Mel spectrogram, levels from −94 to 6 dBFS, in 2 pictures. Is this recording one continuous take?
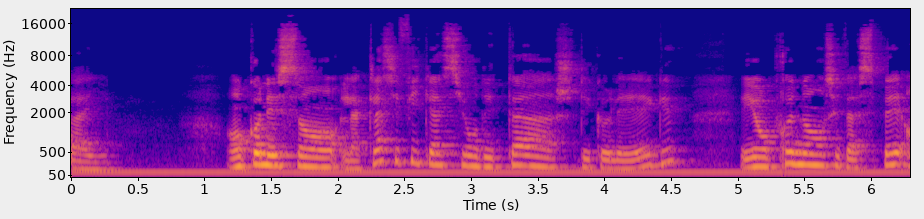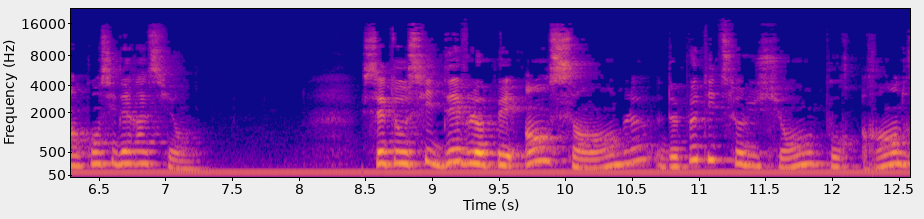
yes; 0 cuts

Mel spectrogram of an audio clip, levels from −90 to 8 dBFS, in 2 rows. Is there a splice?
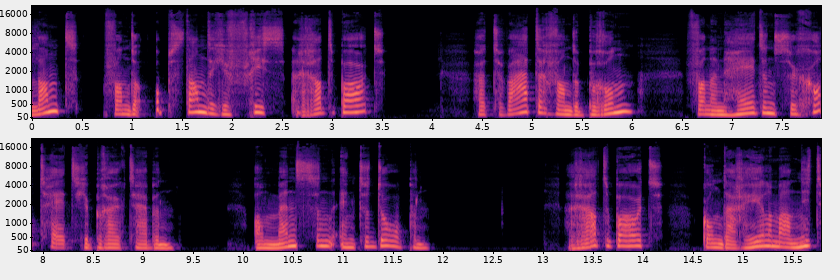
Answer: yes; 1 cut; at 13.2 s

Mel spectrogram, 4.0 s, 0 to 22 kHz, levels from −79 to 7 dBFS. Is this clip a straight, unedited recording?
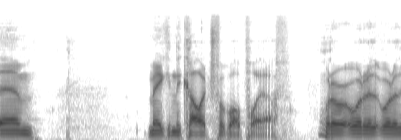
yes; 0 cuts

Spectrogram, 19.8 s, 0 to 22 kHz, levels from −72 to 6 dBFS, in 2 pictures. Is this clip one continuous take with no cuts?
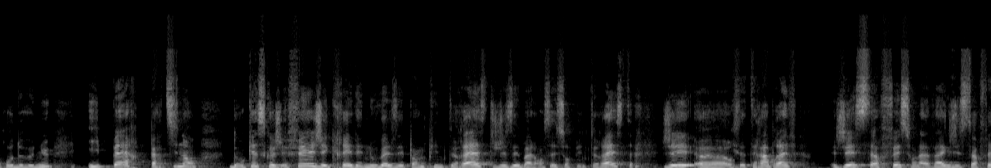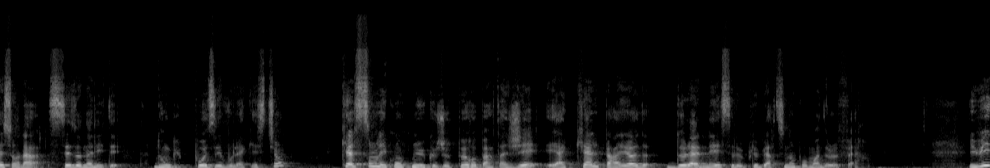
no; 1 cut; at 7.3 s

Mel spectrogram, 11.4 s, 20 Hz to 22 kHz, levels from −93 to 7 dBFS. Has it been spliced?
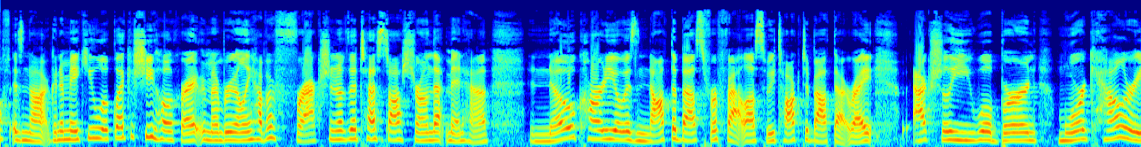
no; 0 cuts

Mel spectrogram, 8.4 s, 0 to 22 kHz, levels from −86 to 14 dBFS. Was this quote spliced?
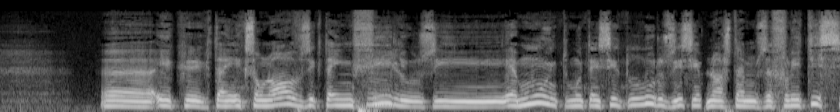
yes; 1 cut; at 7.0 s

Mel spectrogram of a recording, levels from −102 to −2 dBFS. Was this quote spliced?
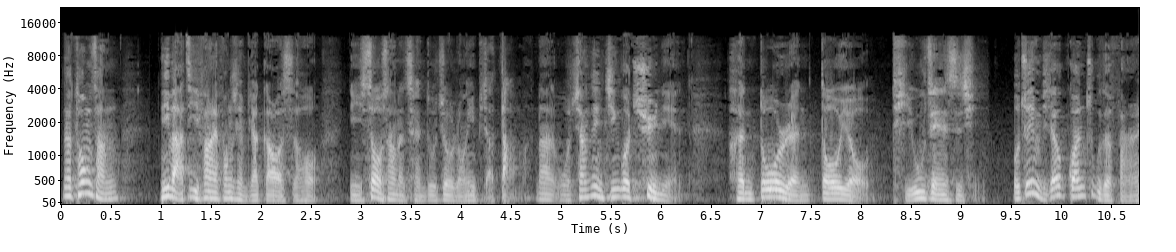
no; 0 cuts

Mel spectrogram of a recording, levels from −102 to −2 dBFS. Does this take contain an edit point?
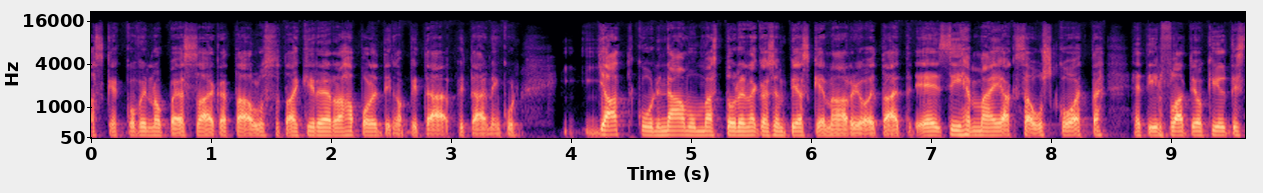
yes; 1 cut; at 6.9 s

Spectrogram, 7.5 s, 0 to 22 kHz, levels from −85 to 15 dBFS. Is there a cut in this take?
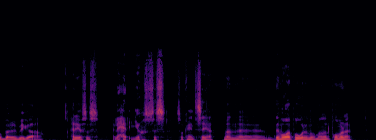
yes; 1 cut; at 4.4 s

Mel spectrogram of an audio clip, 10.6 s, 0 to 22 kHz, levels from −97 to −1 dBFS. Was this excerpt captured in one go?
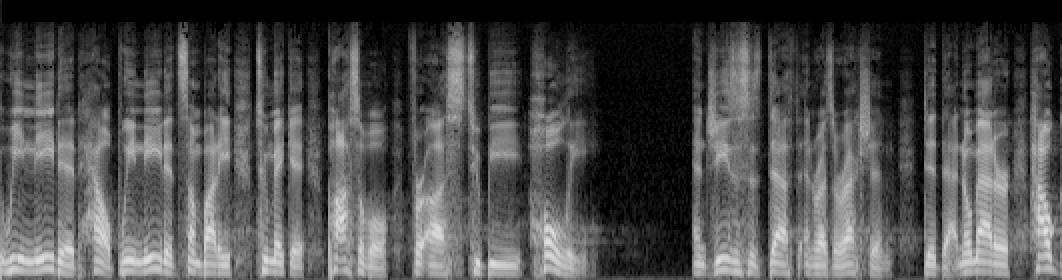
yes; 0 cuts

